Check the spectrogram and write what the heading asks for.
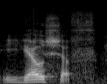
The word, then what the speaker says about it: Yosef: from a jug dealer named Joseph, and he insisted you pronounce it Yosef.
